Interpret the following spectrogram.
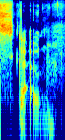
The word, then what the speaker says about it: scone: or stone yes nouns ending in e are pronounced own like stone or phone or cone yeah and verbs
